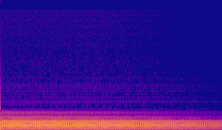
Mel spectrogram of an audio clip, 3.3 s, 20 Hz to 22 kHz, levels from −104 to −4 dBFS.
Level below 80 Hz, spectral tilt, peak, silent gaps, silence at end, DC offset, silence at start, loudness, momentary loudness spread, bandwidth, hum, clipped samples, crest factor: -68 dBFS; -12.5 dB/octave; -24 dBFS; none; 0 s; under 0.1%; 0 s; -36 LUFS; 11 LU; 0.7 kHz; none; under 0.1%; 12 dB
